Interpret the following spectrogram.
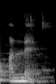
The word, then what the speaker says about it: अन्य: क्या है, ये इसका कैसे आप प्रोनाउंस करेंगे इसको? अन्य, अन्य मतलब आई, अदर, अन्य, अन्य, आई, और अन्य, आई नहीं, अन्य, अन्य, अन्य मीन्स अदर,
